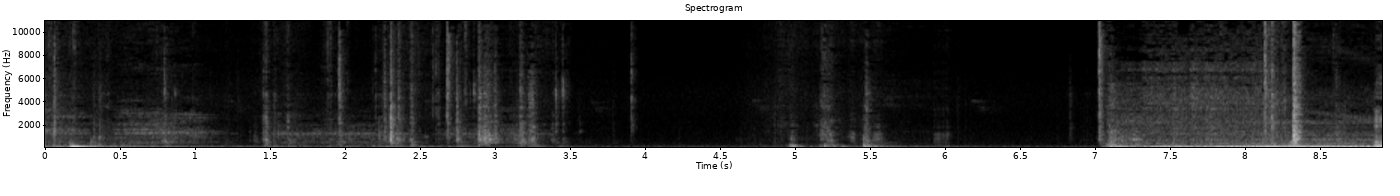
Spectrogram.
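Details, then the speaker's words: 1980 BMW 528i after a new fuel pump installation and fuel leak fix: handling noise, then the engine catches promptly and settles into a steady, even, smooth idle. Afterward there is a lot of exhaust and the coolant is low. "just like that, we're running so smooth. So smooth."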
